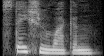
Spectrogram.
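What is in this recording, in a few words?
"station wagon", British English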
